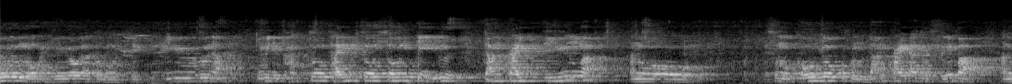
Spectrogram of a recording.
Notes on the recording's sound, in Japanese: 主催：社会党 場所：社会文化会館5階ホール。社会党本部の要請により行われた。音源は客席から録音されているため 反響音や音割れ、ノイズがあり、 音質はあまりよくない。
